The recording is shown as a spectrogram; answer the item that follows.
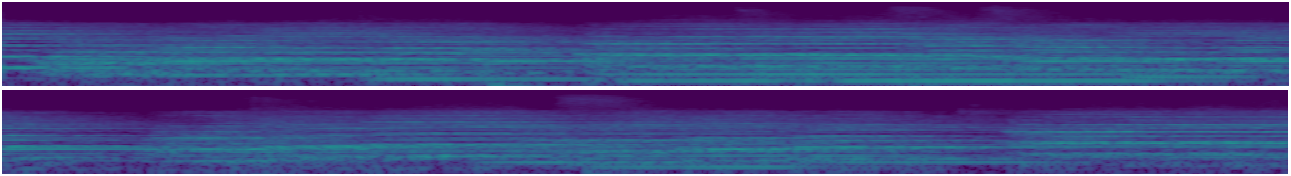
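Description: Mixed youth choir of boys and girls singing in a large church: long held chords that change every second or two, with brief breaks between phrases.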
